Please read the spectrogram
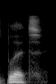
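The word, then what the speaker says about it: Blitzø: raise a fool anyway the name is Blitz and the O is silent I'm the CEO and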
